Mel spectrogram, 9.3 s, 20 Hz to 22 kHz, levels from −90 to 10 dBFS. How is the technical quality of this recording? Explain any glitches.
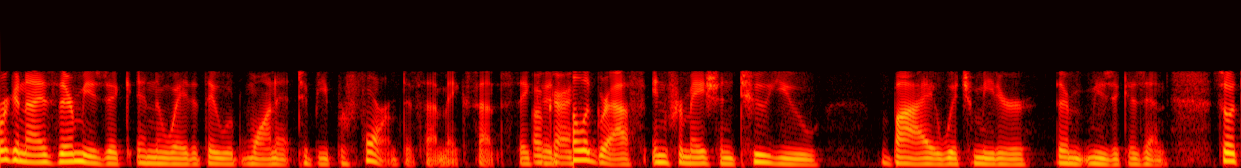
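The recording has two connected glitches a little past the four-second mark, heard through a narrowband call sound with nothing above 4 kHz, which fits the G.711 A-law codec.

At 4.30 to 4.32 s, playback jumps forward with no gap at all. Roughly three-quarters of a second of speech is simply gone, and the audio on either side is butted together almost directly. This is a skip ahead. When audio arrives late and then in a burst, the receiver's jitter buffer can overflow. To catch up, it discards the stretch it is holding and plays the newer audio that is already waiting.

From 4.40 to 5.67 s, the speech sounds slightly rushed, running at about 105% of normal speed while the pitch stays the same. This is a jitter buffer speed-up. The buffer still held more audio than its target, so the receiver trimmed many tiny slices of one or a few pitch periods each. 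Together they removed around 70 ms, which shortens the delay without any audible pitch shift.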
